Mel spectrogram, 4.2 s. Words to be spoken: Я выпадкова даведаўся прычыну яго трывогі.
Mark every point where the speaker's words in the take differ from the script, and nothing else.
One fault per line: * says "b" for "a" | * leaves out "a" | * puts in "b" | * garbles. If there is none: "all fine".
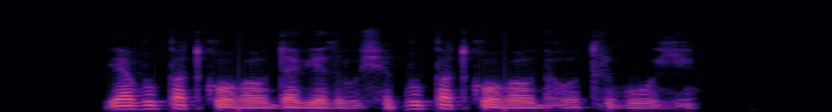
* says "выпадкова" for "прычыну"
